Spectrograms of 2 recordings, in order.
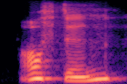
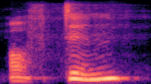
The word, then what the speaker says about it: often: Often can be pronounced two ways, by pronouncing the T, often, or by not pronouncing the T, often.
